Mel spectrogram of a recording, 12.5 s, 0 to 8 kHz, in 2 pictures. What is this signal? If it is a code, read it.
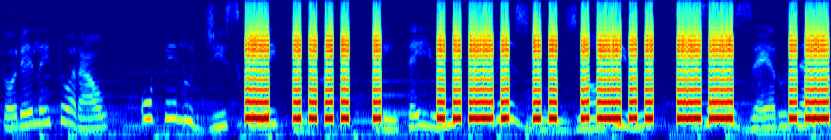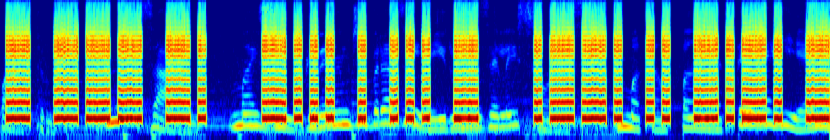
Morse code, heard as a buzzer, machine-sent, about 20 wpm. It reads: THE FILM WON BEST …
